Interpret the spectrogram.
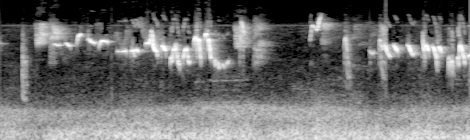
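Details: High, clear Mugimaki flycatcher song for training or luring cage birds: tumbling, bright warbled phrases with quick slurred notes, a brief pause, then another fast twittering phrase, with soft hiss below.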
